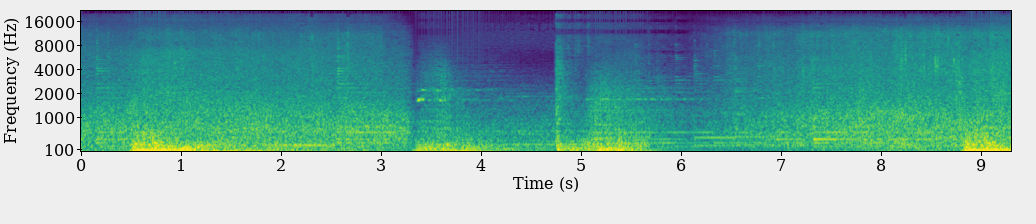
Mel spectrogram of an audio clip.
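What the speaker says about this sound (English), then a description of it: "Do not lose your course through the storm." A thunderstorm with heavy rain at sea in the Discovery Tour Viking Age video game: steady loud rain and surf with deep rolling thunder swelling at the start and end, no voices.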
